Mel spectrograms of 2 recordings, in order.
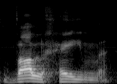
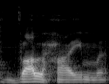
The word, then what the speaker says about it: Valheim: the way please it's valheim not valheim of valaim it's old norse in old norse e plus i is pronounced a not i that's german just to say in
